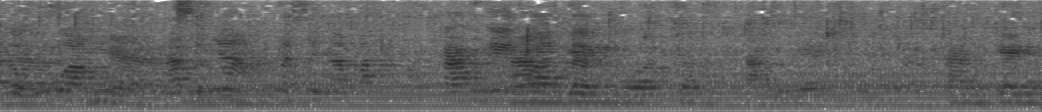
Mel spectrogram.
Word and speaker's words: Kangen: Kanggeng water. Kanggeng. Kalau orang Indonesia mah emang nyebutnya nggak mau ribet, kangen water gitu. Tapi kalau bahasa Jepang itu dibacanya kanggeng water.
